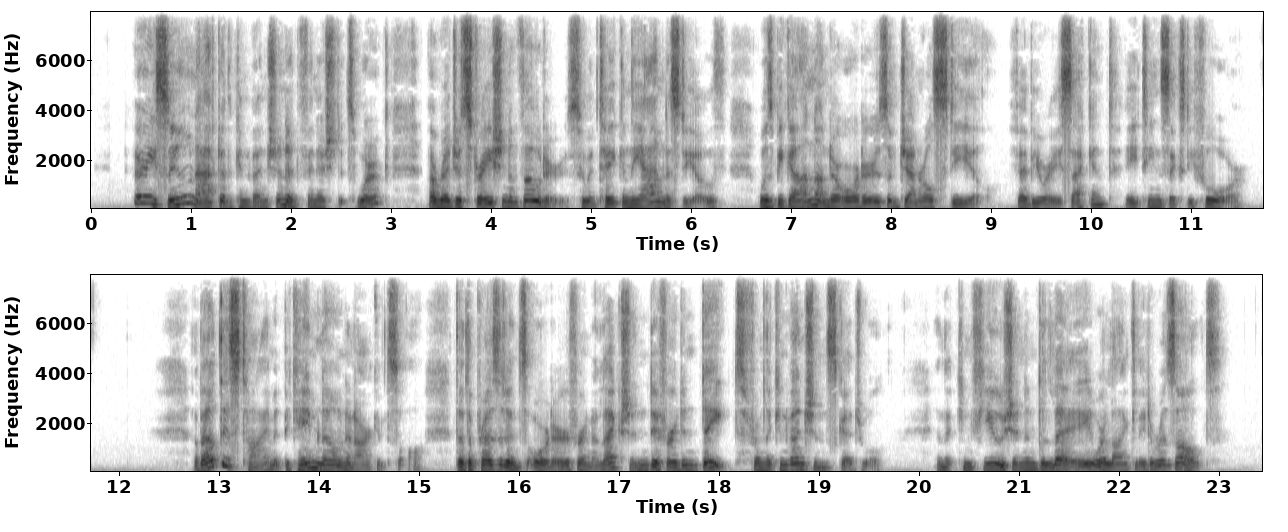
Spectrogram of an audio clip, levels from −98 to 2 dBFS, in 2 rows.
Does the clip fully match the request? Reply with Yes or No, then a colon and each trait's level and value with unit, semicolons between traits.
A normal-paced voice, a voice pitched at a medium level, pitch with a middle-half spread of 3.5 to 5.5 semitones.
Yes: average, 160 wpm; medium, 145 Hz; average, 5.2 semitones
